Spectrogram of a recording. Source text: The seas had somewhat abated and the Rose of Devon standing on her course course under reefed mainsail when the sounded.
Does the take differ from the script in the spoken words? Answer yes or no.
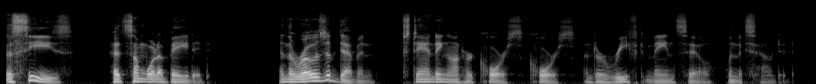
no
